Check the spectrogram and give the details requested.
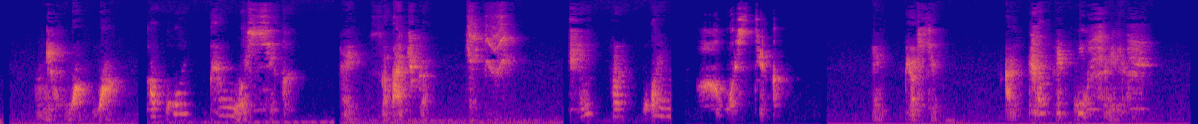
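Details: Foul-mouthed pet parrot talking with its owner indoors: rapid bursts of raspy, voice-like chatter and squawks alternate with the man's speech across the recording.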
